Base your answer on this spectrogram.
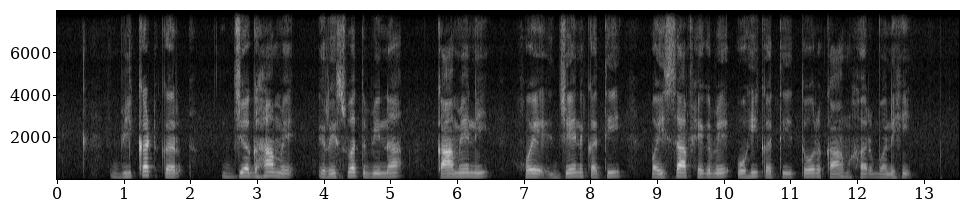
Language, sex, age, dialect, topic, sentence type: Chhattisgarhi, male, 56-60, Northern/Bhandar, banking, statement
